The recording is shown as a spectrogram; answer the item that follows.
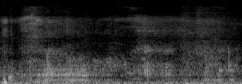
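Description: Dogs making low vocal noises up close while climbing over and licking a person, with a brief knock at the very start.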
